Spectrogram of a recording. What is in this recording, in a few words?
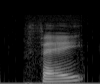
"fei2", Chinese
